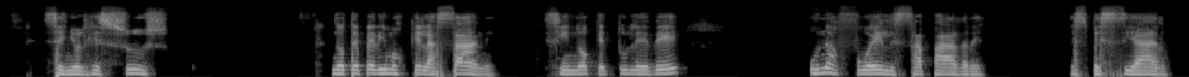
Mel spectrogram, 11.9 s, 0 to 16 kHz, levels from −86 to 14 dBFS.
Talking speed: 85 wpm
